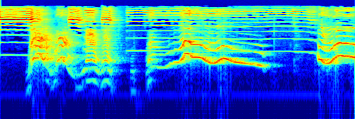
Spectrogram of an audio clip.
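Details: Female house dog calling out of longing for her owners or to wake them: a few quick wavering yelps, then a drawn-out howl that rises, wobbles and falls away, followed by another howl starting.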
